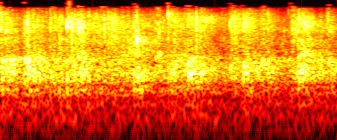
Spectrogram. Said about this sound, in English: Now, would you clap? Because there's a party in heaven when people say yes to Jesus.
